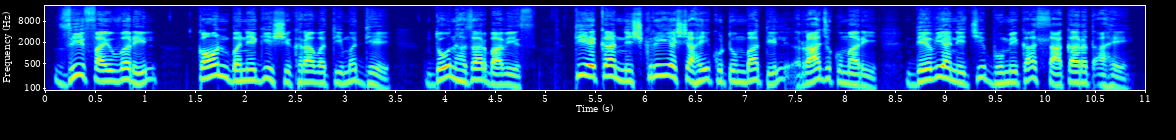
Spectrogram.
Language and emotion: Marathi, neutral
